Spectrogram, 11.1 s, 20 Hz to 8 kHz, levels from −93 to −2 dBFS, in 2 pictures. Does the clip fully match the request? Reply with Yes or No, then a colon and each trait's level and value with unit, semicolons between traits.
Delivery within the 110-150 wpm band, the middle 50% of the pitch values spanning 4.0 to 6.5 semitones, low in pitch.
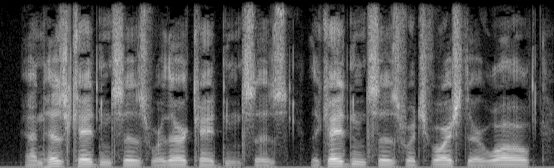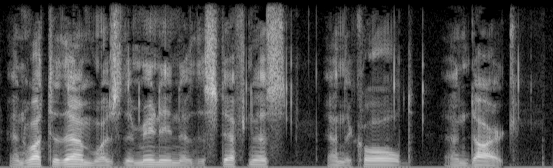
No: average, 145 wpm; narrow, 2.6 semitones; very low, 95 Hz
